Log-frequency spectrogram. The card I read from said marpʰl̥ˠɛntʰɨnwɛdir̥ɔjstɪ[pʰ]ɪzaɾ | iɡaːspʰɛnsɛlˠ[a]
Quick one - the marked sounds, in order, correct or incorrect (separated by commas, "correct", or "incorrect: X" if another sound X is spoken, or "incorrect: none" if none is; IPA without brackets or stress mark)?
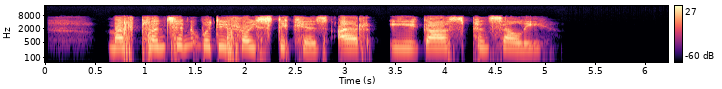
incorrect: kʰ, incorrect: i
